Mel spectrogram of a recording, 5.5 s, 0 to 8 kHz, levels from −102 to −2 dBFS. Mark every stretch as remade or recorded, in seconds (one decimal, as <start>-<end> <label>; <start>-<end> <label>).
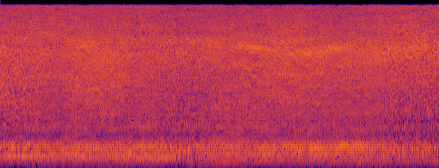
0.0-0.4 recorded; 0.4-2.0 remade; 2.0-2.5 recorded; 2.5-4.8 remade; 4.8-5.5 recorded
